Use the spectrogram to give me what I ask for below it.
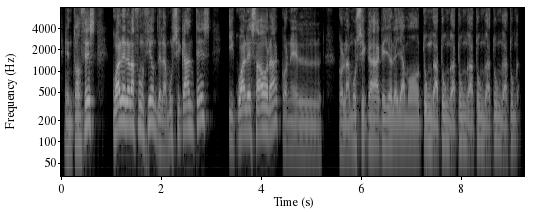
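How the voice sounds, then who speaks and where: A man's voice: on the low side, expressive, moderate pace, a little mellow. A middle-aged man hosting a video-call interview from a home office, chatty and joking, asking long run-on questions. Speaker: host. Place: home office with framed posters.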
